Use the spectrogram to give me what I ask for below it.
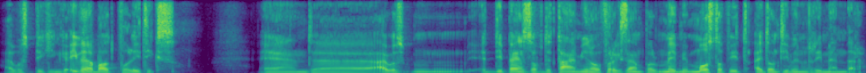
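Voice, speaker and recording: A man's voice: low voice, fairly even intonation, mellow. A man in his thirties with an Italian accent, a guest on a podcast, speaking English as a second language with many fillers and restarts. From Italy. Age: 30s. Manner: halting non-native phrasing with many fillers and restarts. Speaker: podcast guest, former chef. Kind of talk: casual interview talk.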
